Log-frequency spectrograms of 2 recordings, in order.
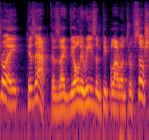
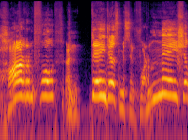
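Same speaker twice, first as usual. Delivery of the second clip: loud, slow, grave dictator voice with gravitas; 7 semitones higher, 5 dB louder than usual. Showing how old dictators would speak: imitating a dictator's authoritarian voice. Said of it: "they would speak like this".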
